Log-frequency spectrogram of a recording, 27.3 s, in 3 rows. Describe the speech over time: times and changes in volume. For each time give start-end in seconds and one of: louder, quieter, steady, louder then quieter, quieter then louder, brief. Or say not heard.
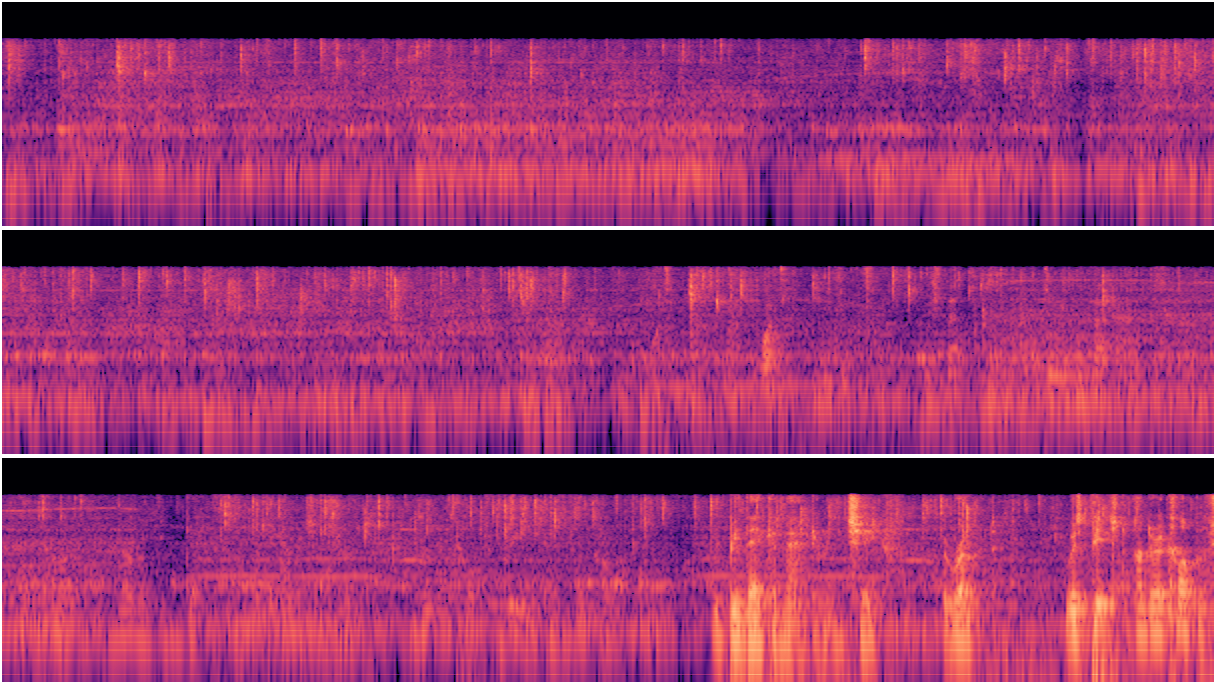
13.4-27.2 louder.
